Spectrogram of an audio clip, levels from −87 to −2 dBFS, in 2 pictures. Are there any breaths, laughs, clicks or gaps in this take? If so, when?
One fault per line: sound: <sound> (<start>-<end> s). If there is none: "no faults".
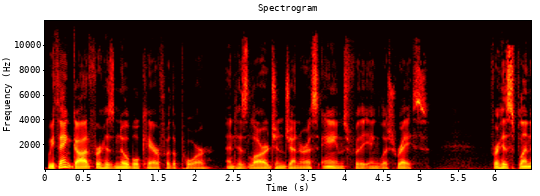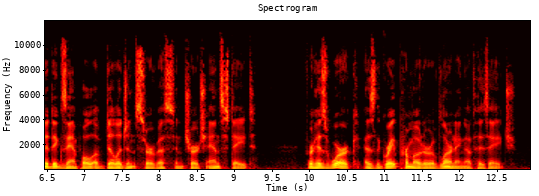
no faults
